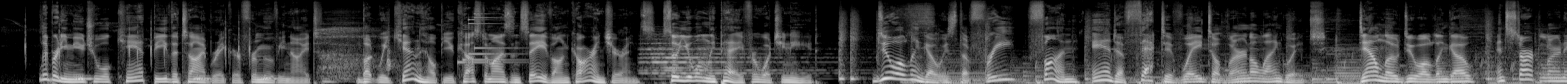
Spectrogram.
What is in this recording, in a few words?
Commercial Reel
